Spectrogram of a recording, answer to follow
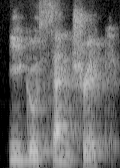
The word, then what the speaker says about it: ego: synonyme egocentric ego donc le e il se prononce i ego donc égocentrique quelqu'un qui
